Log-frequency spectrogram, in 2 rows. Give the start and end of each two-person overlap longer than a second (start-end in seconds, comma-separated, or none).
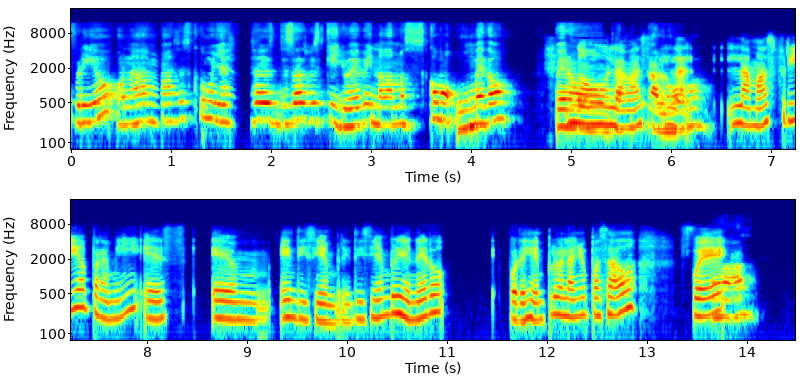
4.9-6.4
